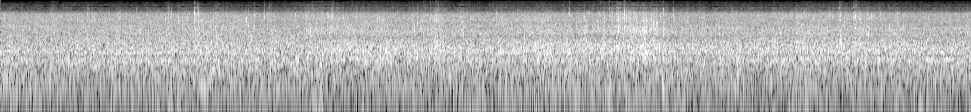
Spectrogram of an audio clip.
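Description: A wide river rushes steadily over rocks nearby.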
